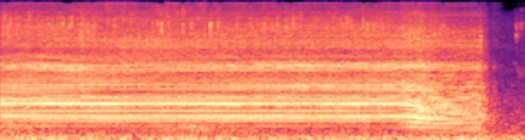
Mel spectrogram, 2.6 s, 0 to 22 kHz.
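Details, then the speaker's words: Portable 12-volt DC eBay pump (rated 9–14.4 V) feeding a DIY shower from a bucket: steady high motor whine drops in pitch over a fraction of a second and cuts out as the valve closes; normal pressure-switch auto shutoff. "So when the valve is turned off, there's enough pressure in the system, the pump will automatically shut down."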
